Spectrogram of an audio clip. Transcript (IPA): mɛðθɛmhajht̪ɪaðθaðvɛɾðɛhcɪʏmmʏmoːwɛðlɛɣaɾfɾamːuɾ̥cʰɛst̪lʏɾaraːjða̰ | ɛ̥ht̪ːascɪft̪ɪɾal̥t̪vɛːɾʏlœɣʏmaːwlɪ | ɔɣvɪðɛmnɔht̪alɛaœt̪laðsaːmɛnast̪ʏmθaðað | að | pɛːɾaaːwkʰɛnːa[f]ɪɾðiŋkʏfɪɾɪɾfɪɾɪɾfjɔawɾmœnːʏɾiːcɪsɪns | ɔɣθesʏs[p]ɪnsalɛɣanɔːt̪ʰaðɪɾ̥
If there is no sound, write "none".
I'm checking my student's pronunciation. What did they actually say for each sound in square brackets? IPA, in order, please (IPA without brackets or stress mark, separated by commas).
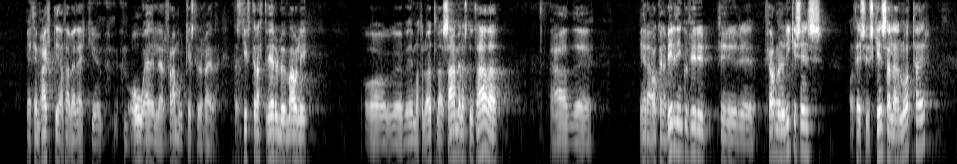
v, c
